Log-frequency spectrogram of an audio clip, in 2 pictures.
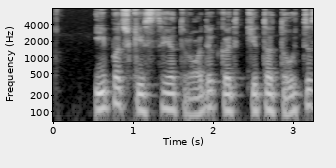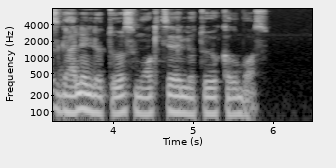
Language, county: Lithuanian, Vilnius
